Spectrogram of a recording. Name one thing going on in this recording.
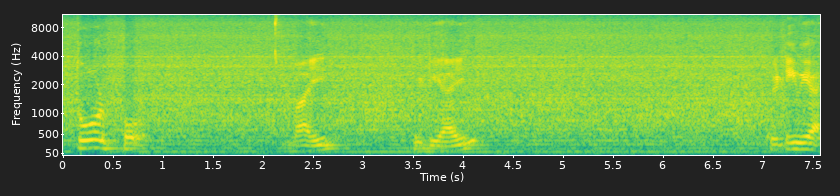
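An elderly man speaks slowly and calmly, close by, with pauses between short phrases.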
